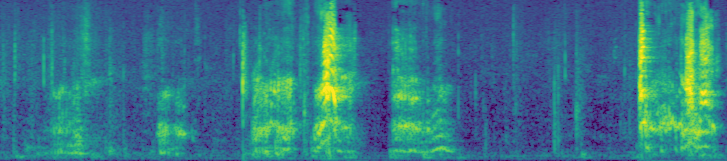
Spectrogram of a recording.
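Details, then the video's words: Young puppy giving a few separate rough growls, each under a second long. A louder, harsher snarling burst comes near the middle and another near the end, with quiet gaps between. "Baby puppy growls. The sound of a puppy growling"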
